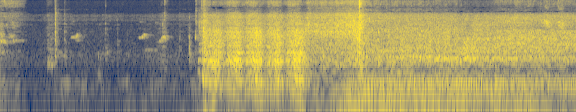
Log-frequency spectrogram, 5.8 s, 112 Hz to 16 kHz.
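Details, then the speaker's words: 2008 Honda HR-V after fixing code P1659 ECTS control relay fault (revs stuck at 2500 rpm), codes cleared: starter catches, fires straight up and settles to a smooth steady 900 rpm idle; now revs to 5000 rpm limit. "teman-teman jadi disini untuk rpm nya sudah normal ya nih rpm nya berhenti di 900 RPM"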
